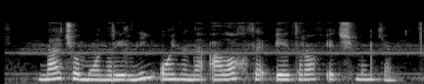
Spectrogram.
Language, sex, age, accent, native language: Uzbek, female, 18-24, Toshkent shahri, Uzbek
